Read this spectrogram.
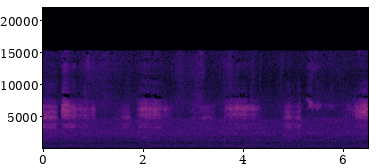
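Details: Five-month-old female American Bulldog napping in bed mid-afternoon, snoring loudly like an old man; snoring.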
